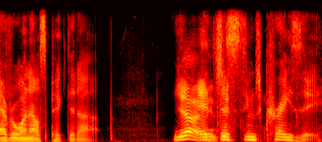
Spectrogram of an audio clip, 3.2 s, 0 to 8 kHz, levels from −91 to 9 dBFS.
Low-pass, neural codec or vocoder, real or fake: 7.2 kHz; none; real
